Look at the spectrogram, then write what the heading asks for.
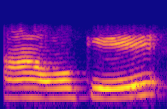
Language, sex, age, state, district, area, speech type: Tamil, female, 30-45, Tamil Nadu, Viluppuram, rural, conversation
